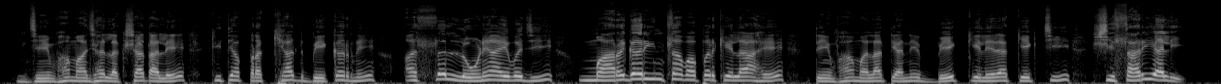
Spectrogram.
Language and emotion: Marathi, disgusted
